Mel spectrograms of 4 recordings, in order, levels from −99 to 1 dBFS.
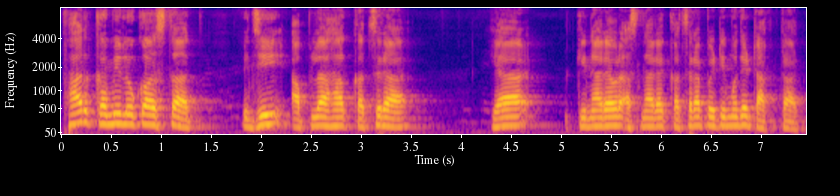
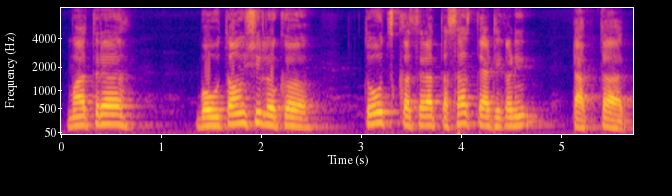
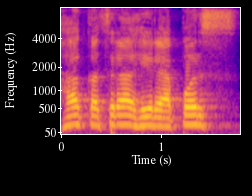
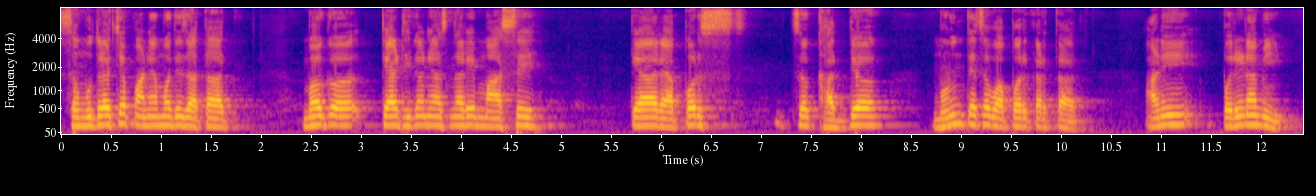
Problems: background sounds at intervals, background conversations at intervals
